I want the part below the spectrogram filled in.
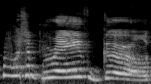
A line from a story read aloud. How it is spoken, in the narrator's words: cried the queen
